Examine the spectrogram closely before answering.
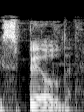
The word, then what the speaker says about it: spilled: Okay, spilled. Now, it's pronounced differently from spell, right? That's right, It has spill. an I, spilled.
